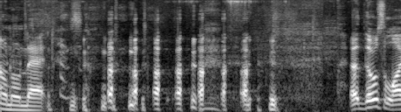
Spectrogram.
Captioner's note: laughing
